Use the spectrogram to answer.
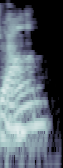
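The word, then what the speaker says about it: Jann: It's kind of looks like John. It's J-A-N-N. – Oh, okay. – John.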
